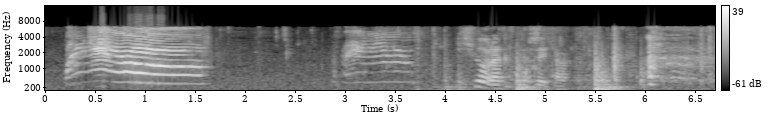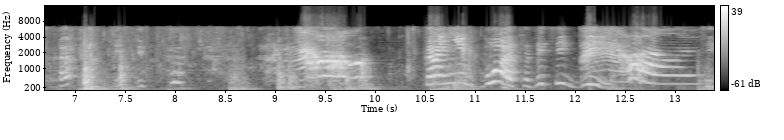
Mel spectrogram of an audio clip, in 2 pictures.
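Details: Domestic cat from a compilation of talking cats, giving long drawn-out harmonic meows that rise and fall, several in a row with short gaps, mixed with human speech and some background noise.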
